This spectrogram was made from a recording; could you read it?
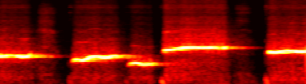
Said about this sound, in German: Aber kannst du die Melodie vom Terminator oder sowas pfeifen?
